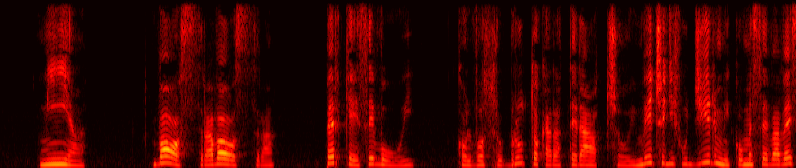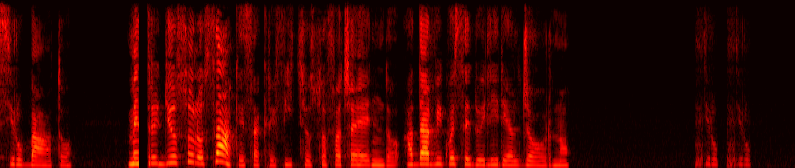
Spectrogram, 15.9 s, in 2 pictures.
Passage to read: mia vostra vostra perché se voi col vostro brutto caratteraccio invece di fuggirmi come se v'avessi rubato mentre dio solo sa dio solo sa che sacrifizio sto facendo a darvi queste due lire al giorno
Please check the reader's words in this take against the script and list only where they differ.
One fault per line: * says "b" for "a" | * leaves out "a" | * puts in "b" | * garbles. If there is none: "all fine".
* leaves out "dio solo sa"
